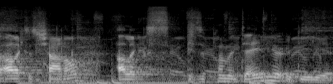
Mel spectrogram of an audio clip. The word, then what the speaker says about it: Plamadaela: I wouldn't expect people to get the like pronunciation, because in my language there's these little like things over the A's that change the pronunciation.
